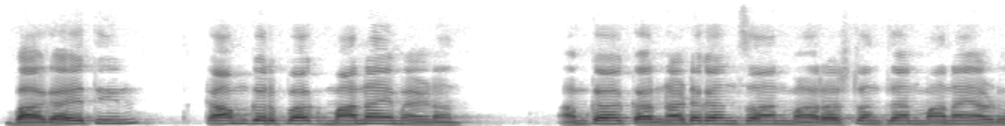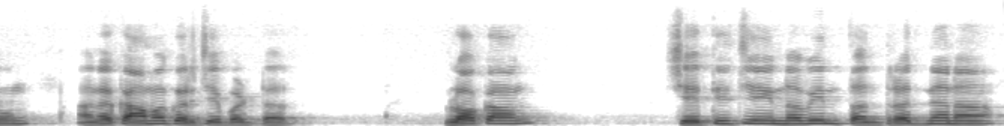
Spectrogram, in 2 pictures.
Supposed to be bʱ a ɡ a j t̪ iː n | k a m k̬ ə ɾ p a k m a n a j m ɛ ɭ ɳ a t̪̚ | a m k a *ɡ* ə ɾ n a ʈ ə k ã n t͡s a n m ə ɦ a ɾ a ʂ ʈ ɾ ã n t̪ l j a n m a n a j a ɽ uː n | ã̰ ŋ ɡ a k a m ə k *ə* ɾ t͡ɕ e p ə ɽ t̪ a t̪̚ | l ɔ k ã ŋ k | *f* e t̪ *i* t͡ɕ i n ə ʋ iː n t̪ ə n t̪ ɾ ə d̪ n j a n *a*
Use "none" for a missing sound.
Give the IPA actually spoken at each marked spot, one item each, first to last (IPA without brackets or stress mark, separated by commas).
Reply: k, ə, ɕ, i, a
